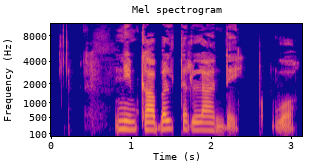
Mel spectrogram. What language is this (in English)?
Pashto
